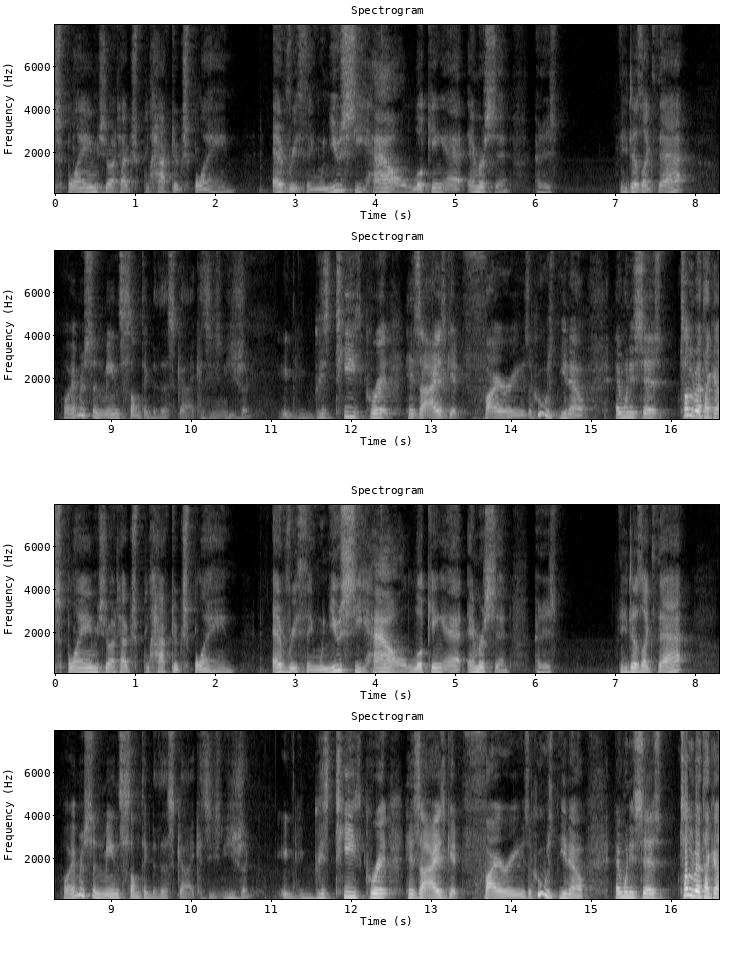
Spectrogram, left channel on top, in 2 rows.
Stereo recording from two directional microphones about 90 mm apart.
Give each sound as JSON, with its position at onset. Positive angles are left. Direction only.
{"t": 0.3, "sound": "speech", "side_deg": -40}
